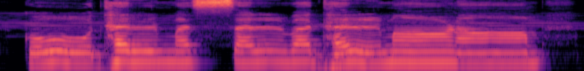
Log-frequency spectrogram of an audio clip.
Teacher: ఉన్న రెండు ధకారాలు మహా ప్రాణాక్షరాలు కో ధర్మస్ విసర్గ ఉచ్చారణ సకారము సర్వ ధర్మాణాం మ ణ రెండు దీర్ఘాక్షరాలు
